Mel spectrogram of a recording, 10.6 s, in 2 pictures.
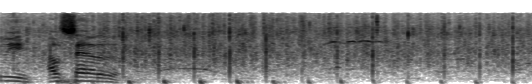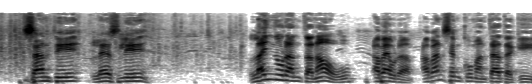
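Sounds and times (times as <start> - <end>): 
speech: 0.0 - 1.4, 5.6 - 6.9, 7.8 - 10.6
audience applause: 0.0 - 8.3.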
